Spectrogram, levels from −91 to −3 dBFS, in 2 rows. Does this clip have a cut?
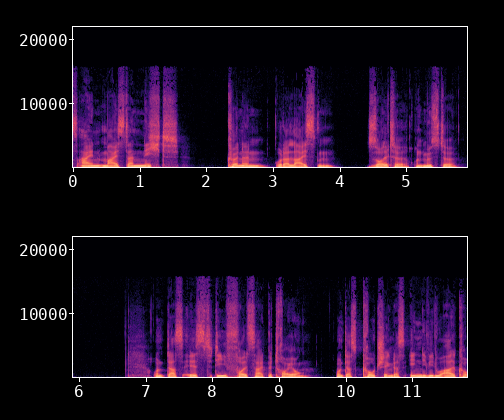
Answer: no; 0 cuts

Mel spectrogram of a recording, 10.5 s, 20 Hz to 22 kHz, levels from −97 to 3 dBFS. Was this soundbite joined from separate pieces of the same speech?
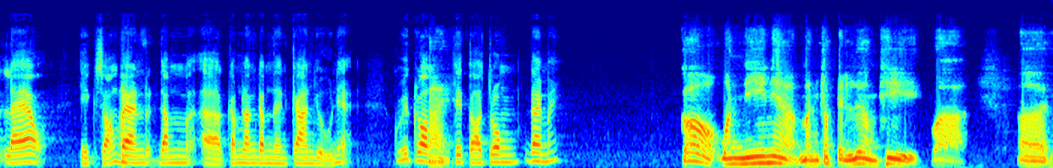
no; 0 cuts

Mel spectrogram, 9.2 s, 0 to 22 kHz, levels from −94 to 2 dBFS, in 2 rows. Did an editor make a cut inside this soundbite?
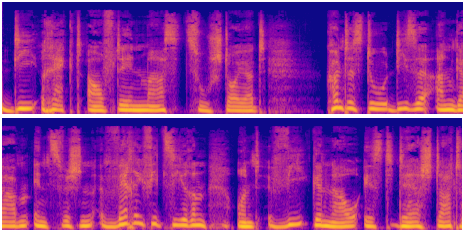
no; 0 cuts

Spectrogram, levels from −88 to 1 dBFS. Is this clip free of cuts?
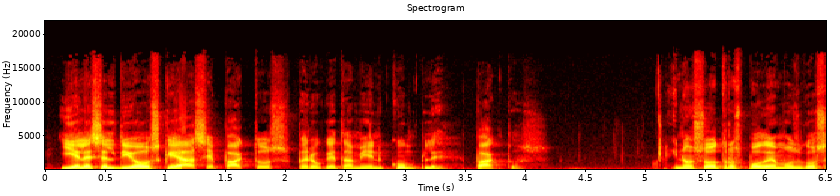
yes; 0 cuts

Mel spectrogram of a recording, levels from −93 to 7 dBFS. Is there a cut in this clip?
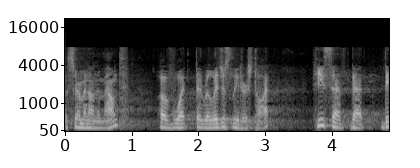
no; 0 cuts

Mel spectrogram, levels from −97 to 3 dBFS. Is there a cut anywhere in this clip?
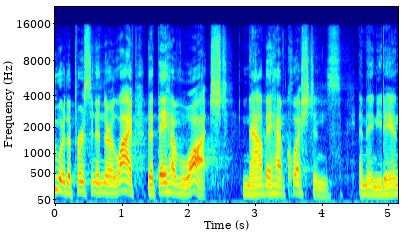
yes; 1 cut; at 2.7 s

